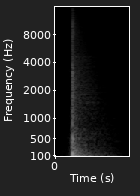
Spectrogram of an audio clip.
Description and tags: Sound made by an oven door which is shutting. Sound recorded with a ZOOM H4N Pro.
Bruit d’une porte de four se fermant. Son enregistré avec un ZOOM H4N Pro.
